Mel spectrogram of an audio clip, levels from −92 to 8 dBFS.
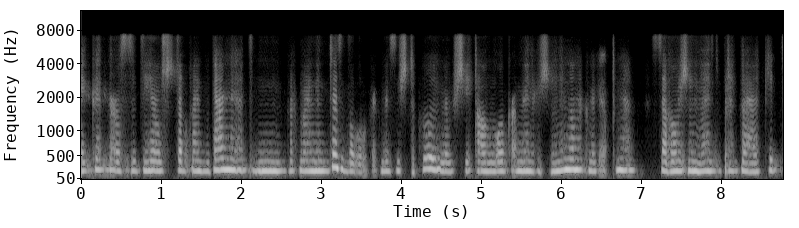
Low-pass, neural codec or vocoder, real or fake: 7.2 kHz; codec, 16 kHz, 0.5 kbps, FreqCodec, smaller model; fake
